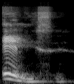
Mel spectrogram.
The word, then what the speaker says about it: hélice: el primer caso es hélice hélice es la mayor fuerza de voz cae en la e es una palabra esdrújula Entonces es e dice acá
